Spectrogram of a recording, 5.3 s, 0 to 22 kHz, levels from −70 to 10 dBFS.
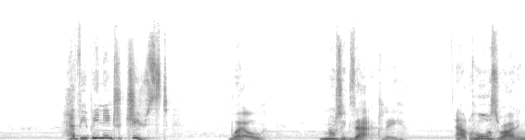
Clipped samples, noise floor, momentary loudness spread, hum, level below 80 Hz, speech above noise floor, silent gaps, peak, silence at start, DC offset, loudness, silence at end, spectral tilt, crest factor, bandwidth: under 0.1%; -60 dBFS; 15 LU; none; -72 dBFS; 34 dB; none; -8 dBFS; 0.65 s; under 0.1%; -27 LUFS; 0 s; -2.5 dB/octave; 20 dB; 19 kHz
